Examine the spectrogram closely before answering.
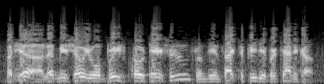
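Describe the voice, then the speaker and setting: An actor playing a grave, assured colonel in a 1930s radio drama, speaking in a formal, declamatory, lecturing way. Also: male voice, fairly high pitch, lively intonation, very fast, sharp tone. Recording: noisy 1930s radio recording.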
